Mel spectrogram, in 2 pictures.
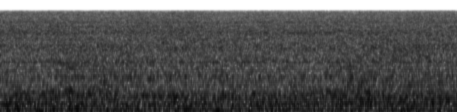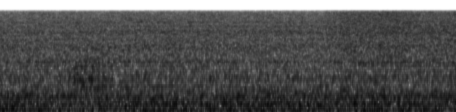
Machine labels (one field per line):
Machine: slide rail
